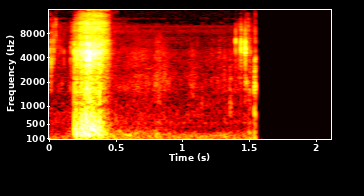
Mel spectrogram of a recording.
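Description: One sharp, hissing burst of air followed by quiet, a single sneeze.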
